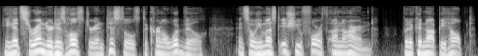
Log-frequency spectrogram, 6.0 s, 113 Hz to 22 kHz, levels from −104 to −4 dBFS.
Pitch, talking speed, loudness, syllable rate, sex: 145 Hz, 230 wpm, -18 LUFS, 6.9 syllables/s, male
